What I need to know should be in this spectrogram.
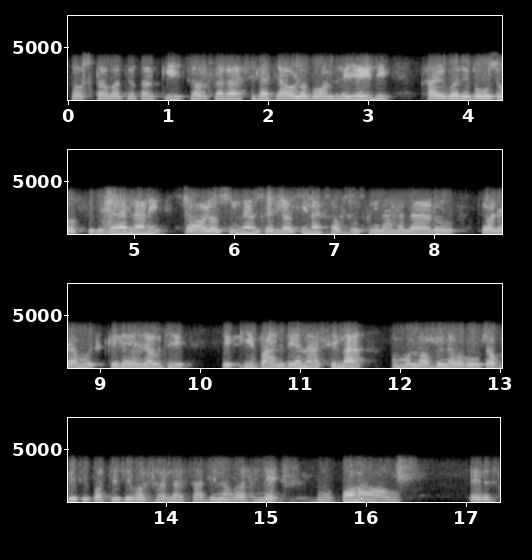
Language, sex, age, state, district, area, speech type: Odia, female, 30-45, Odisha, Sundergarh, urban, conversation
